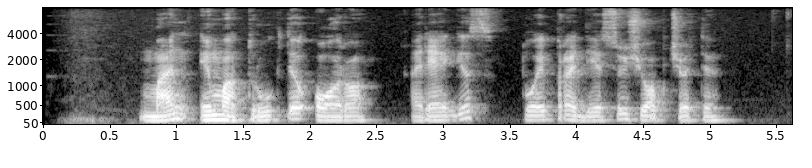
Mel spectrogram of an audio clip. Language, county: Lithuanian, Šiauliai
